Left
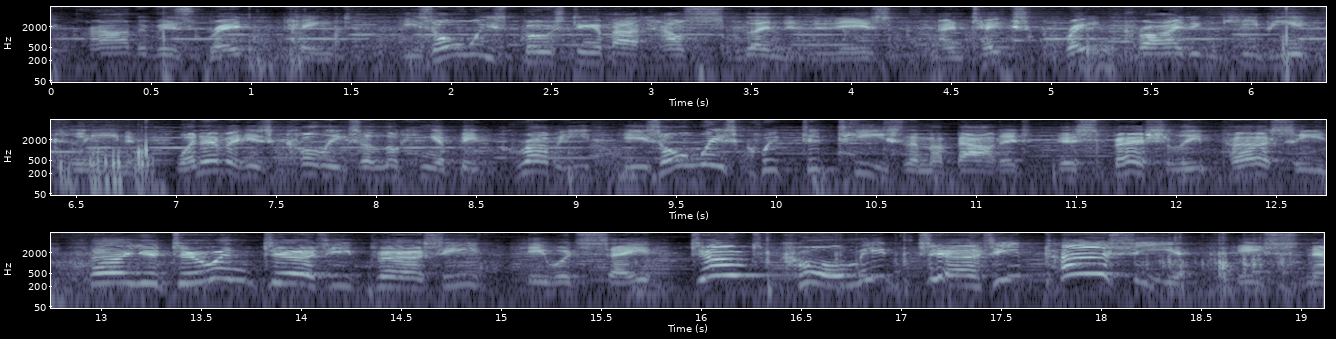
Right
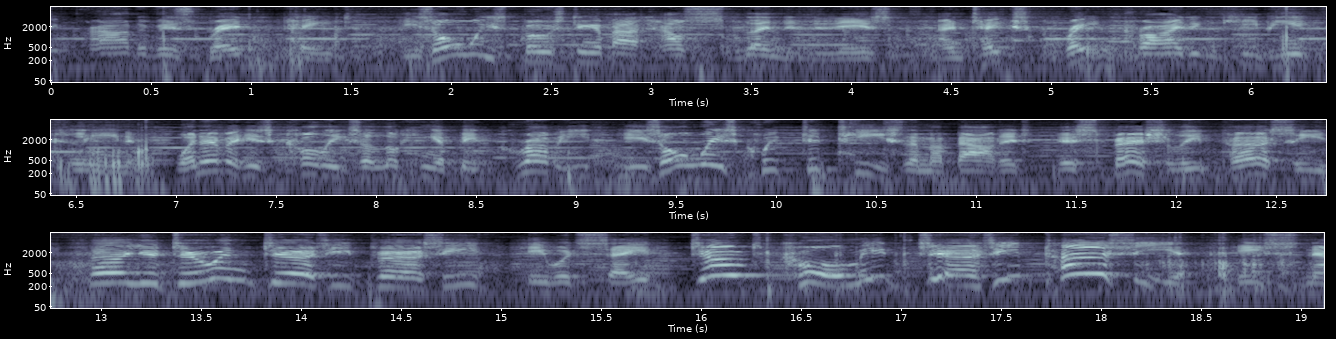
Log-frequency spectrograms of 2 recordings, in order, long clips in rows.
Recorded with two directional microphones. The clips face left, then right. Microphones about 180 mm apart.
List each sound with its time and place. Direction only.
0.5 s speech: 35° right (ahead or behind)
